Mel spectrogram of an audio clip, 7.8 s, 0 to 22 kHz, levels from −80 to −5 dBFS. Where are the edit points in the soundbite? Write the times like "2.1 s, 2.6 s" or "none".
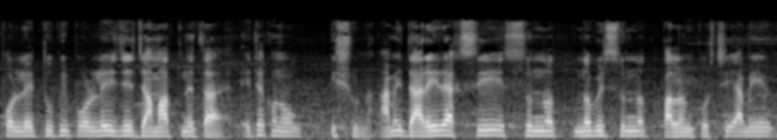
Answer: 3.7 s, 6.5 s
